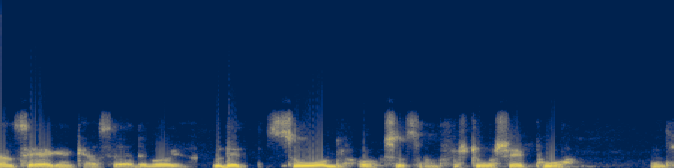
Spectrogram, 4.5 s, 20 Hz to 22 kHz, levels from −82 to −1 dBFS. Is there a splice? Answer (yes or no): yes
